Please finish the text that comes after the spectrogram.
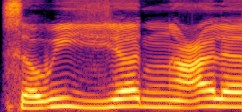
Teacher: لام کو کھینچ کر پڑھیں گے ایک الف کے برابر، لام کے اوپر کھڑی زبر ہے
